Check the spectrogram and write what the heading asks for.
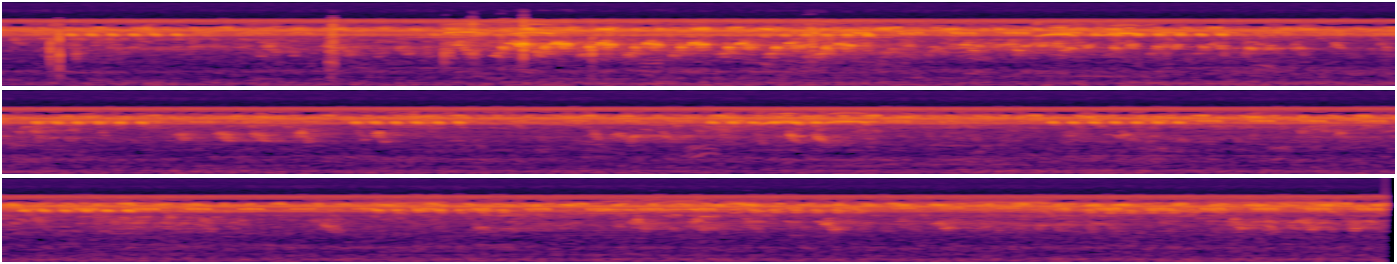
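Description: A steady high chorus of insects trilling, with birds chirping in short bursts over it, the loudest burst about two to four seconds in.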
